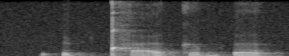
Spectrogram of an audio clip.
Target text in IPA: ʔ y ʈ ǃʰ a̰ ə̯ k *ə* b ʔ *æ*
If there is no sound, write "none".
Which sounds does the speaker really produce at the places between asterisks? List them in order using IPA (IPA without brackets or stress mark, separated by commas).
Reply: ə, ə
